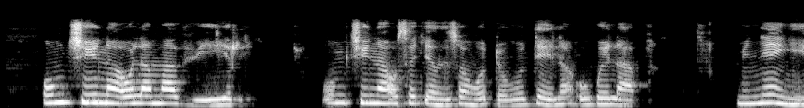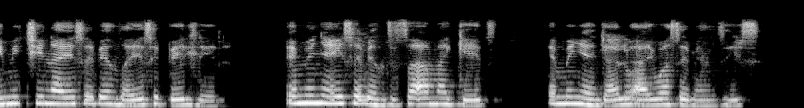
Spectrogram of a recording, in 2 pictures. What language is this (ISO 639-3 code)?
nde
